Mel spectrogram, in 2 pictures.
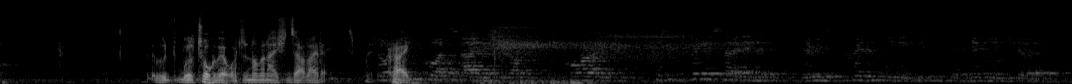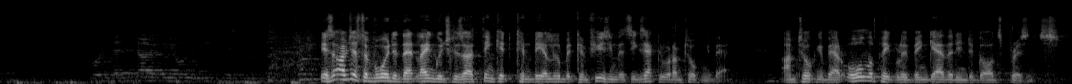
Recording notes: at the annual conference for the Fellowship of Independent Evangelical Churches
